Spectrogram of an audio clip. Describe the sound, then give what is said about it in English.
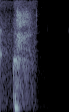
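One short, husky cough from a person who has tested positive for COVID bursts out, lasting only a moment before the sound cuts to silence. “Got a motherfucking mean ass cough if I don't lay down, bro, and I get a little wheezy and shit, so bear with me right now.”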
